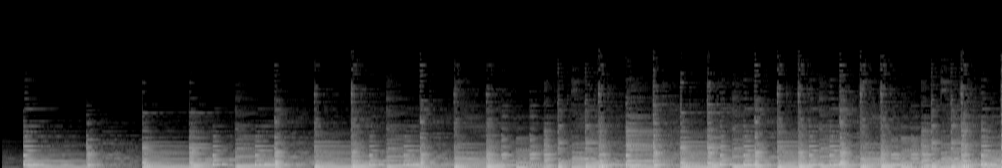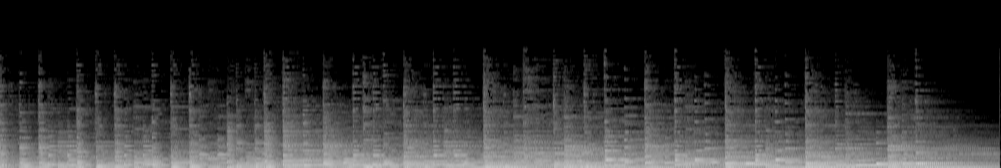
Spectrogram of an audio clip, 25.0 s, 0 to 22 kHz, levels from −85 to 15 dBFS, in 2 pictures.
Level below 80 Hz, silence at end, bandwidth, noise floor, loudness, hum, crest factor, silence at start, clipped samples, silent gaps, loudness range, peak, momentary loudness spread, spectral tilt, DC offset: -42 dBFS; 0 s; 12 kHz; -37 dBFS; -16 LUFS; none; 16 dB; 0.3 s; under 0.1%; none; 6 LU; 0 dBFS; 8 LU; -6.5 dB/octave; under 0.1%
